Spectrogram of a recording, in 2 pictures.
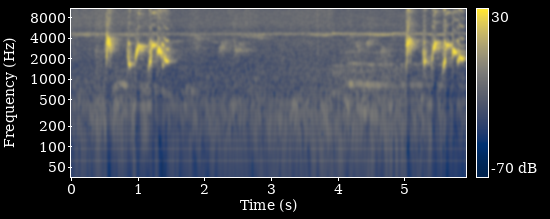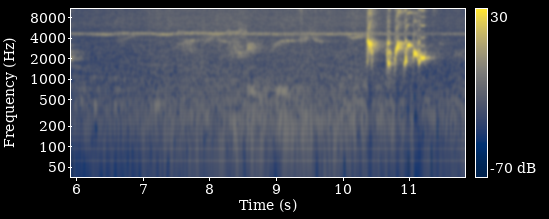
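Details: Morning singing contest of a red-whiskered bulbul: three short bursts of rapid, bubbly whistled notes, each about a second long and spaced roughly four to five seconds apart, with soft chirping from other birds and a thin constant tone behind.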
